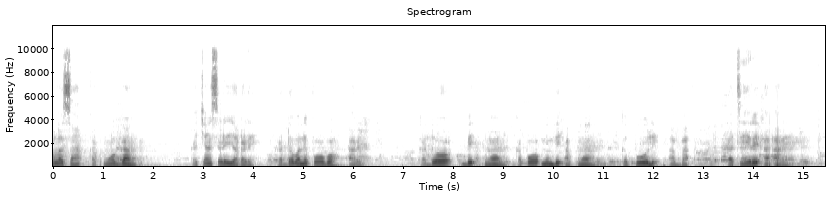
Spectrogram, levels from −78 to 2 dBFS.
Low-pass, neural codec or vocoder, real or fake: 9.9 kHz; none; real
